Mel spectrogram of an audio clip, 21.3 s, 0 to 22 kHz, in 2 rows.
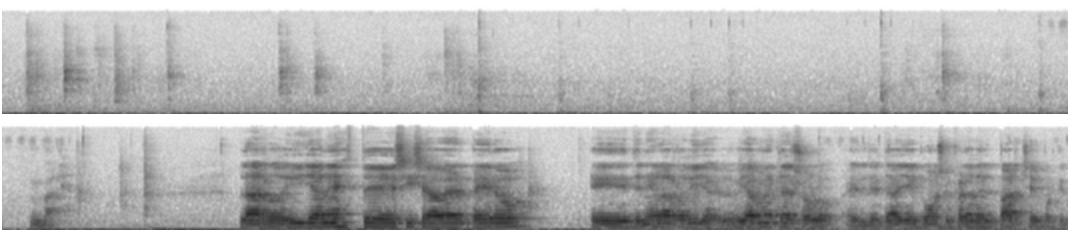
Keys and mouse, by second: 0.0-1.0 shift+middle drag, 1.0 alt+q, 1.5-4.5 shift+middle drag, 4.5 f, 4.9 click, 5.0 middle click, 5.6 click, 6.5 middle click, 6.9 click, 7.6 middle click, 8.5 click, 9.1-10.5 shift+middle drag, 10.5-11.5 shift+drag, 11.5-18.0 middle drag, 18.0 c, 18.7 click, 19.4 middle click, 20.0-21.3 drag.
